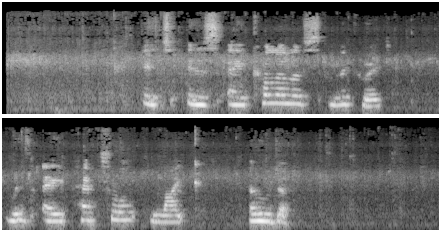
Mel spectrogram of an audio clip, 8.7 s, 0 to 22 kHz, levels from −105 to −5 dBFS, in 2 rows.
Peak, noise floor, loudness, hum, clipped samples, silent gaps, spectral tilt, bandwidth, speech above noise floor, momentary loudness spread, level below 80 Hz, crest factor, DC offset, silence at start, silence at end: -2 dBFS; -50 dBFS; -21 LUFS; none; under 0.1%; none; -2.5 dB/octave; 16.5 kHz; 29 dB; 16 LU; -60 dBFS; 20 dB; under 0.1%; 0.05 s; 0.5 s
